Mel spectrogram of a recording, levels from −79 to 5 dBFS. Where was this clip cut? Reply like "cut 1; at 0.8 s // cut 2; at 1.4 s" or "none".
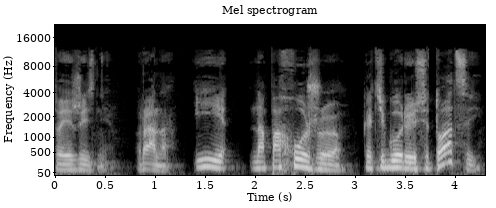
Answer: none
